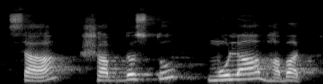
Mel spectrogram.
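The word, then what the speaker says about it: স শব্দস্তুমুলোঽভবৎ: উচ্চারণটা কেমন হবে আমি আবার বলছি। স শব্দস্তু মূলভবত।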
